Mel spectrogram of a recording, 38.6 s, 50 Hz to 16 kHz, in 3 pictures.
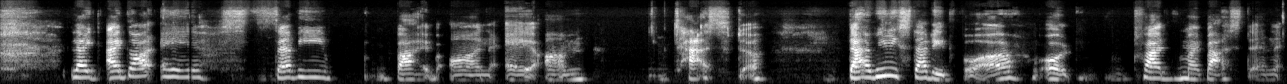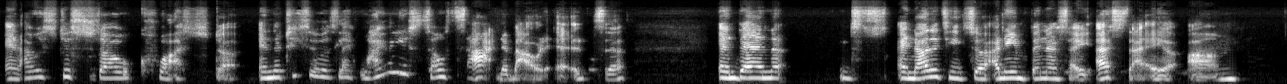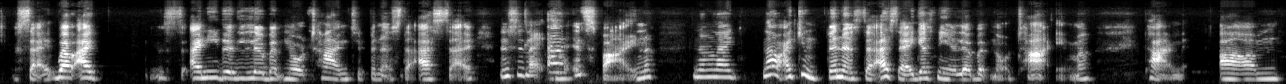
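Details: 17-year-old female high school senior with childhood apraxia of speech, a neurological disorder, in speech therapy since about age four, with word-recall difficulty and once only 10% understandable; childhood apraxia of speech.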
